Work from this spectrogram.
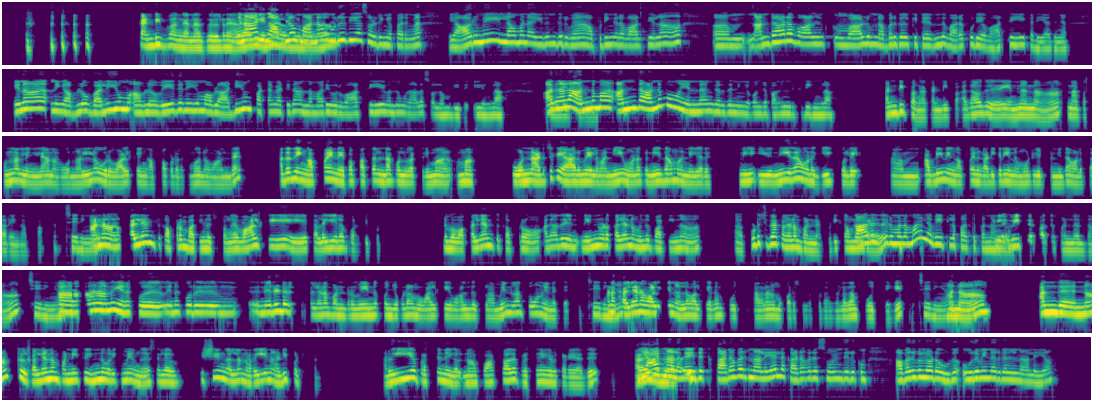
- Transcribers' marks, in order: laugh; in English: "ஈக்வலே"; other noise; in English: "மோட்டிவேட்"; unintelligible speech
- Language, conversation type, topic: Tamil, podcast, நீங்கள் உங்களுக்கே ஒரு நல்ல நண்பராக எப்படி இருப்பீர்கள்?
